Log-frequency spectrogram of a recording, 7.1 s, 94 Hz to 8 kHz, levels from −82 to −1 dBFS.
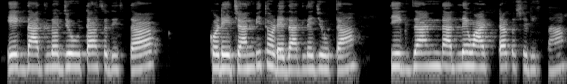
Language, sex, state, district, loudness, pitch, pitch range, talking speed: Konkani, female, Goa, North and South Goa, -16 LUFS, 230 Hz, 215-240 Hz, 120 wpm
